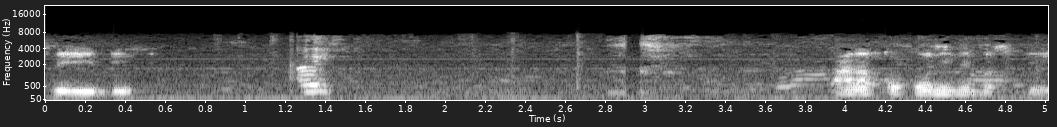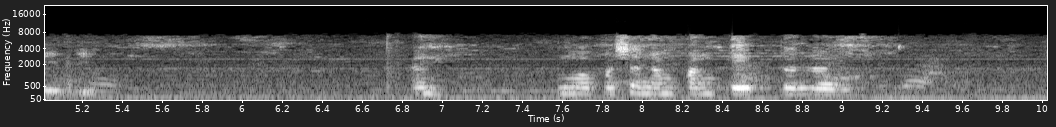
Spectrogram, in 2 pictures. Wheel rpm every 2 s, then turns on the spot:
0, 0, 0, 0, 0.
none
